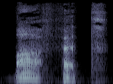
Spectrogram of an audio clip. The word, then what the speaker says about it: баффет: Затем все скопом они отправлялись в «баффет» — ударение на первом слоге, «ударить по салатам», после чего выходили наружу на прогулку.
